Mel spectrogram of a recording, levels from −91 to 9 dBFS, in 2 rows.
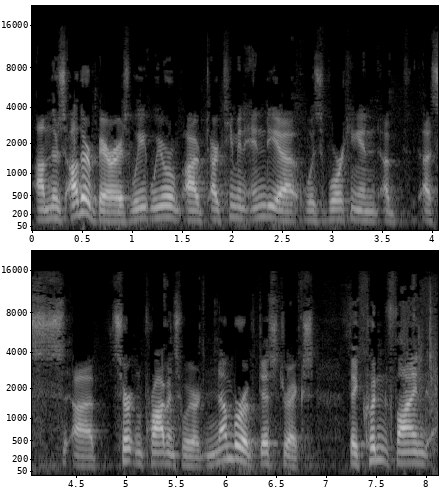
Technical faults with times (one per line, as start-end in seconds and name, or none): none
